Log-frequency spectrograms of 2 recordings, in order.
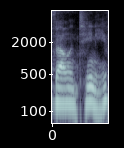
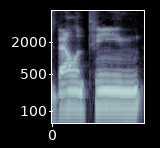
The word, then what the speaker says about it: Valentini: Oh, it's Valentine Valentine. It's anything under the sun except for the correct way.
